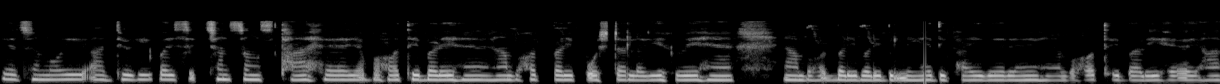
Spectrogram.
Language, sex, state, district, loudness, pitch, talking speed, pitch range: Hindi, female, Bihar, Jamui, -23 LUFS, 205 Hz, 150 wpm, 200-220 Hz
